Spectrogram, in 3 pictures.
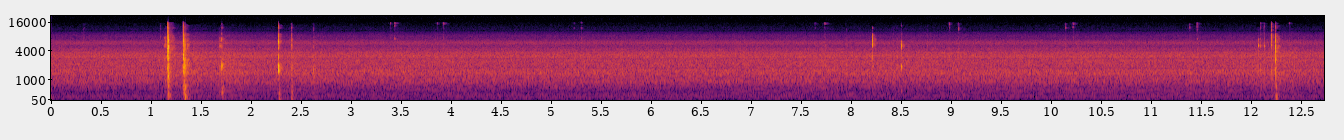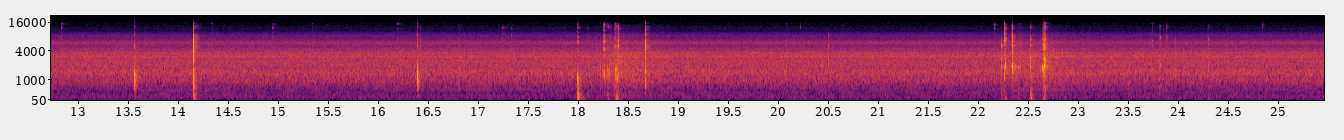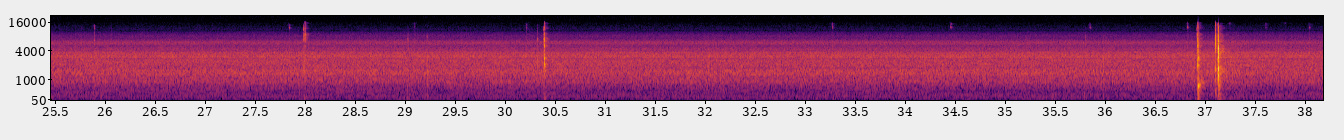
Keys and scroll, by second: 2.3 v, 12.3 space, 14.1 space, 18.3 shift+w, 22.5 super+z, 37.1 space.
